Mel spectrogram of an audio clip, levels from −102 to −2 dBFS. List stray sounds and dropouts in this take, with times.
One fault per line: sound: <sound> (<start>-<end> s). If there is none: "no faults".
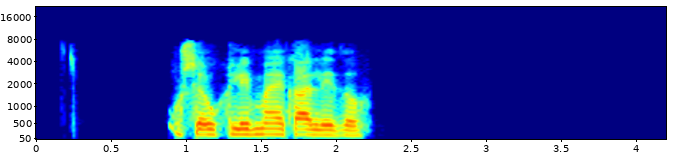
no faults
